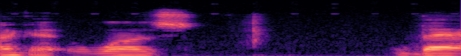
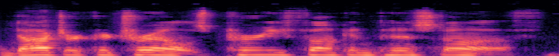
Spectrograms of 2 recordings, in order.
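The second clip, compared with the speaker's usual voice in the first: usual speaking voice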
